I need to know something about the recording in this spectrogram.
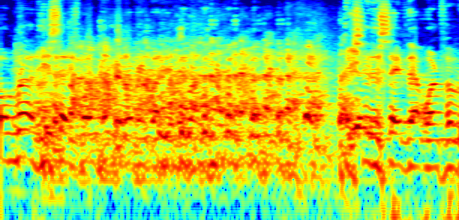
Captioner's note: laughter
